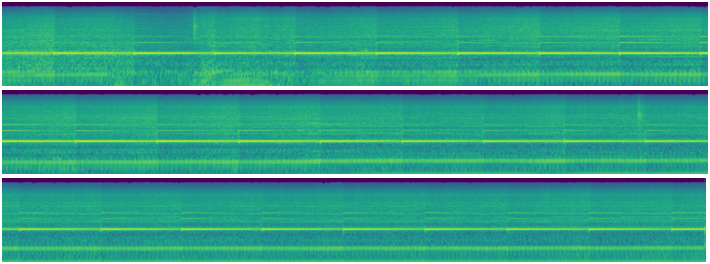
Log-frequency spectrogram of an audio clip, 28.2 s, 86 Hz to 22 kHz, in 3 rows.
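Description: A dashboard warning chime dings steadily, about once every second and a third, over a 1992 Ford Explorer's 4.0 L V6 running at a fast idle near 2,000 rpm. The engine is running on gasoline for the first time in years after a fuel pump replacement. About halfway through, the engine note deepens and grows heavier.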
